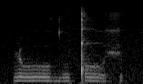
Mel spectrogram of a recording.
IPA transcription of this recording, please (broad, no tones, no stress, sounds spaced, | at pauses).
ɳ uː d̪ ṳ ǃ uː ʃ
